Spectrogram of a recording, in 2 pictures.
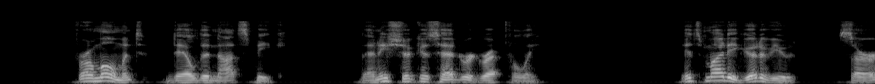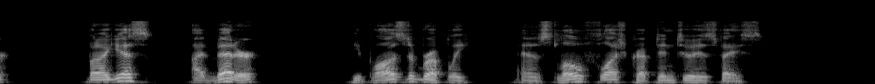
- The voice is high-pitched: No, low, 100 Hz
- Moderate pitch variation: Yes, average, 3.9 semitones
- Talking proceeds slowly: Yes, slow, 125 wpm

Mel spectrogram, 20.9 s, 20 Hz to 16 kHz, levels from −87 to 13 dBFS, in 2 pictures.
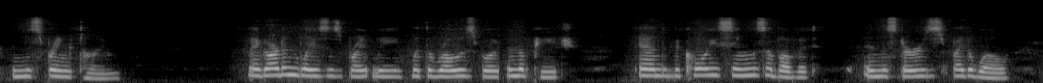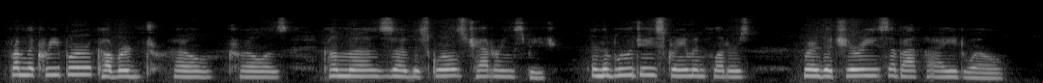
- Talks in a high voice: Yes, high, 245 Hz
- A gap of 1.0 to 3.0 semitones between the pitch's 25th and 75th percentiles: Yes, narrow, 2.4 semitones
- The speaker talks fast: No, average, 140 wpm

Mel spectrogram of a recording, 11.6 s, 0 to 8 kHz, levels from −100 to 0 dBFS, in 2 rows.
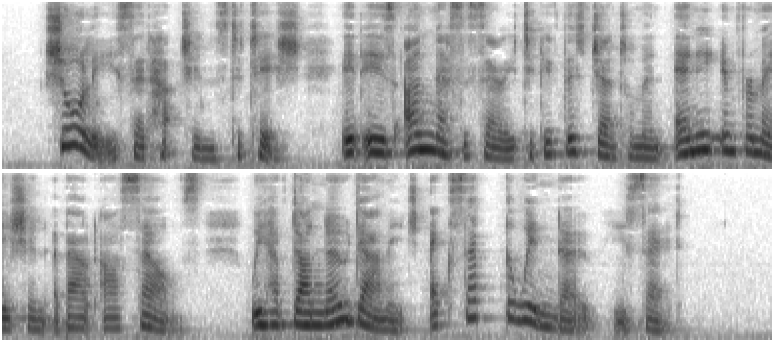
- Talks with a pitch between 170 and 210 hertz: Yes, medium, 185 Hz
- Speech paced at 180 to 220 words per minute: No, average, 140 wpm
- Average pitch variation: No, wide, 7.0 semitones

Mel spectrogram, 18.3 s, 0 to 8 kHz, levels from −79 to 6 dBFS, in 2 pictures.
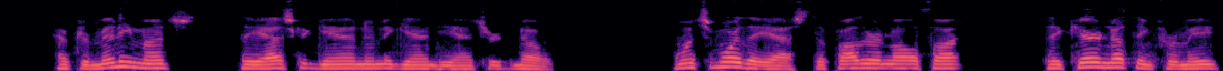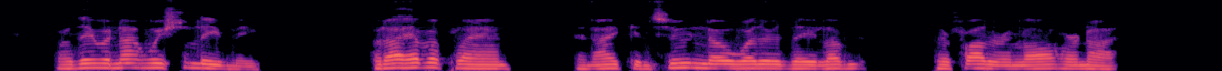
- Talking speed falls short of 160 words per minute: No, average, 170 wpm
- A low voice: No, medium, 145 Hz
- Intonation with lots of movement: No, average, 3.0 semitones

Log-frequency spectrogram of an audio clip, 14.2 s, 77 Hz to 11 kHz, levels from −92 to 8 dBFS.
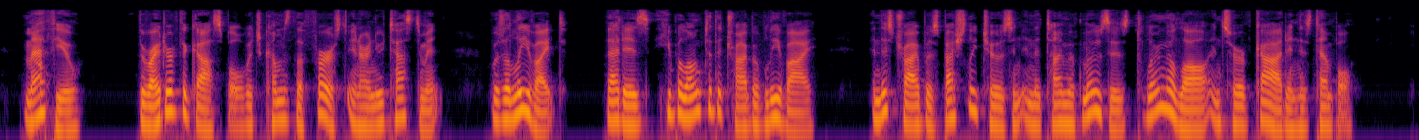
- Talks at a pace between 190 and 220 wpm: Yes, average, 200 wpm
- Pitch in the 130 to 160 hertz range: Yes, low, 135 Hz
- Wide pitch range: Yes, wide, 5.7 semitones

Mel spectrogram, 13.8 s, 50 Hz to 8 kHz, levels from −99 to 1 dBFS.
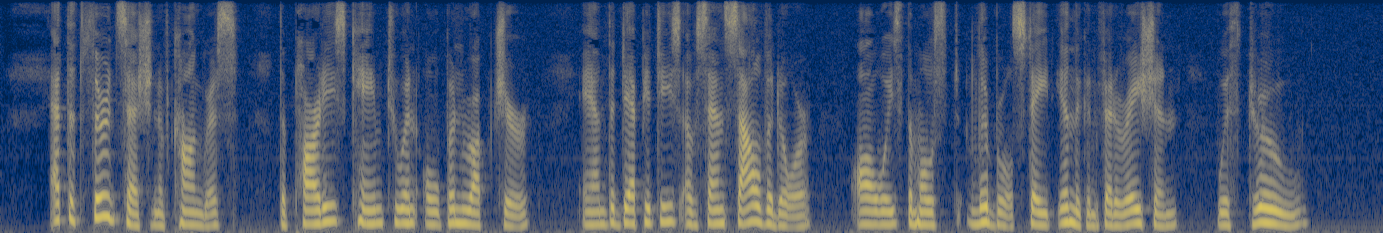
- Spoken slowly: Yes, slow, 130 wpm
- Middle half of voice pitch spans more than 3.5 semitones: No, average, 2.8 semitones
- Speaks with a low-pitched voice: No, medium, 165 Hz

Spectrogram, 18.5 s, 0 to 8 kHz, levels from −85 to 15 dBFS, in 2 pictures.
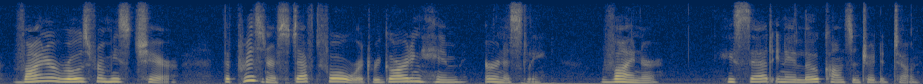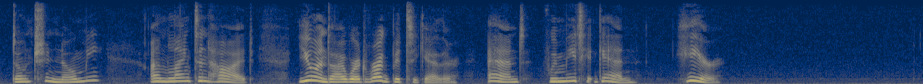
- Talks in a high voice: Yes, very high, 260 Hz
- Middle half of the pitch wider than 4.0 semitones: No, average, 3.7 semitones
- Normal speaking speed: No, slow, 125 wpm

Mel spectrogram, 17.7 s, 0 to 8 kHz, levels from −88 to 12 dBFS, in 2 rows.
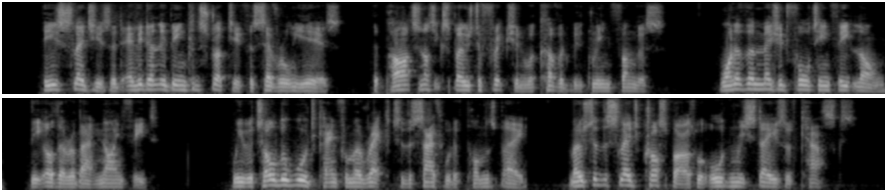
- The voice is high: No, low, 135 Hz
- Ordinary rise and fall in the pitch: Yes, average, 4.8 semitones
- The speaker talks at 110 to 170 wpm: No, average, 195 wpm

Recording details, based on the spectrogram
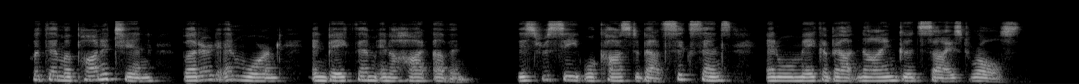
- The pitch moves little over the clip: Yes, narrow, 1.9 semitones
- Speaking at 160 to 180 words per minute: Yes, average, 165 wpm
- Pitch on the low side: No, medium, 170 Hz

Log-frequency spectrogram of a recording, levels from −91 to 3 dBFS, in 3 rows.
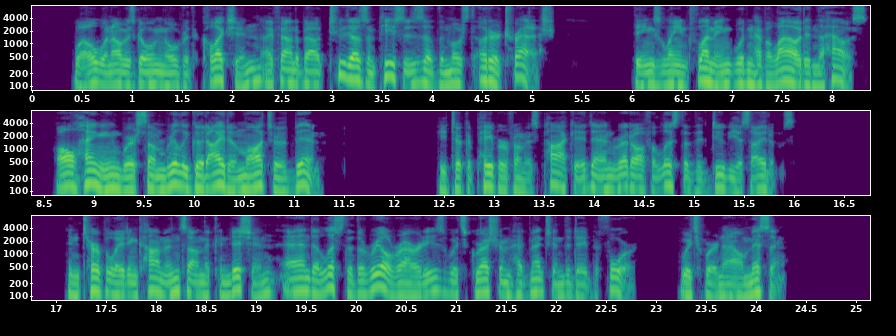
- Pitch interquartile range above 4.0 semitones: No, average, 3.6 semitones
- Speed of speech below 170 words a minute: No, average, 185 wpm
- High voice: No, low, 115 Hz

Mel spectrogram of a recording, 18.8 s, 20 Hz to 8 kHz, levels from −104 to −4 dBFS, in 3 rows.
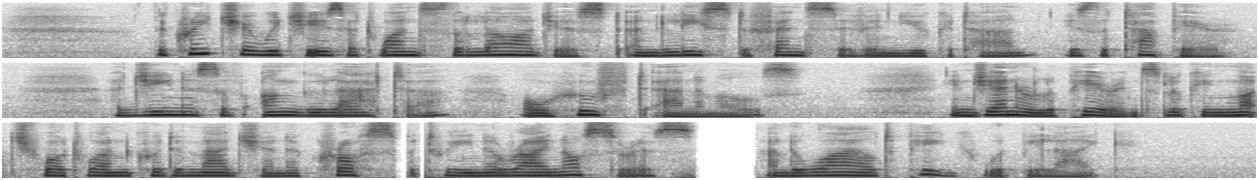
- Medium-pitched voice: Yes, medium, 160 Hz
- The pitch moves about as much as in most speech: Yes, average, 3.3 semitones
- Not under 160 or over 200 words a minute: No, average, 140 wpm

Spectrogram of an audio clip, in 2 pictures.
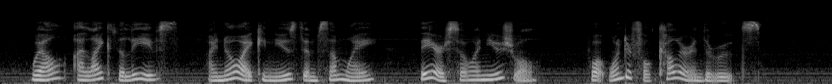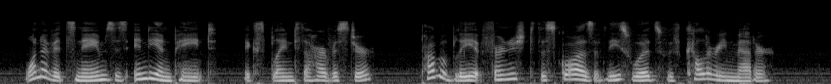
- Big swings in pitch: No, average, 4.9 semitones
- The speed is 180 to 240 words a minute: No, average, 160 wpm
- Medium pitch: No, high, 195 Hz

